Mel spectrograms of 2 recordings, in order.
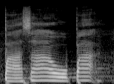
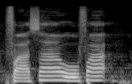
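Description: First: The word is said with P sounds. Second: The word is said with F sounds. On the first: The speaker calls it wrong. "Orang Sunda gak bisa ngomong F" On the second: The speaker calls it right. "ini fa bukan pa ya"

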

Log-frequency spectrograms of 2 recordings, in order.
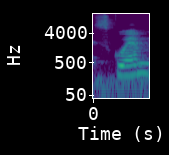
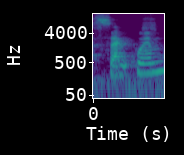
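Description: First: The name is said as one syllable. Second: The name is said as two syllables. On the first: The speaker calls it right. "I think that's how you say it, right?" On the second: The speaker calls it wrong.

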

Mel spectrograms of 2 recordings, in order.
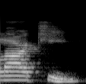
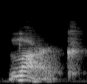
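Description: First: An extra vowel sound follows the final K. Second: The word ends cleanly on the K sound. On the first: The speaker calls it wrong. "cuidado para não falar larky" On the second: The speaker calls it right. "O K somente termina essa palavra"

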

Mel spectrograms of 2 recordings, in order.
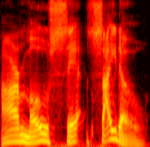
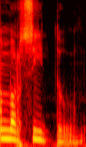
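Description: First: The r comes before the m. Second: The r comes after the m, lightly tapped. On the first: The speaker calls it wrong. "they'll say, armocito" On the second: The speaker calls it right. "you say it quickly, and it's almost like you don't even roll"

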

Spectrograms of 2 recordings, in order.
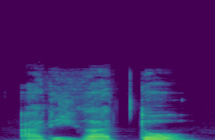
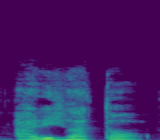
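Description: First: It uses the Kansai pattern, rising at the end. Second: It uses the standard Tokyo pitch pattern. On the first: "칸사이 쪽 아리가또. 아무래도 뒤쪽이 많이 올라간 느낌" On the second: "표준어는 아리가또"

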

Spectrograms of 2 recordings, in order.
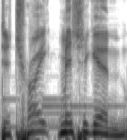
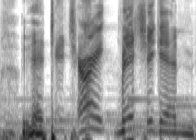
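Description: First: It is said in a plain, ordinary voice. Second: It is said in a gruff, crusty voice.

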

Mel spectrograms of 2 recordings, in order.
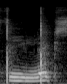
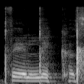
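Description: First: It is said plainly with two syllables. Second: It is said in a Chinese accent, with extra syllables. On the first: "two syllables" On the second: "if you pronounce it in a Chinese accent"

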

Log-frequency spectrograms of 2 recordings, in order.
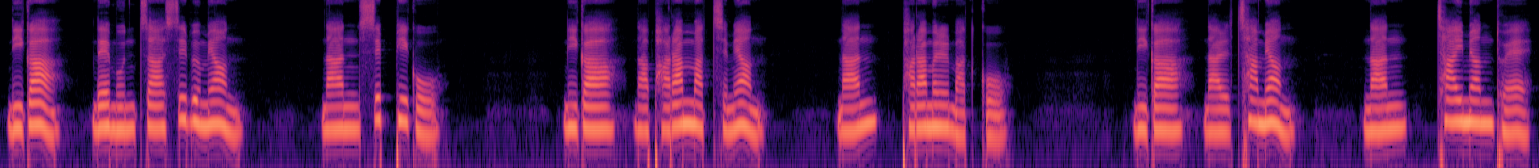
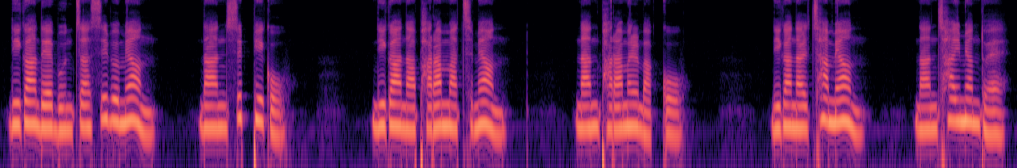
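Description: First: It is said slowly. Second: It is said at normal speed.

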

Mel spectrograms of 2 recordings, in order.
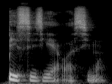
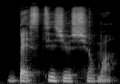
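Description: First: It is said angrily in Haitian Creole. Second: It is said in standard French.

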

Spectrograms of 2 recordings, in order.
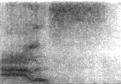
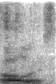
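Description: First: The name is said as 'Alice'. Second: The name is said as 'Olas'. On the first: The speaker calls it wrong. "they already mispronounced my last name" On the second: The speaker calls it right. "it's supposed to be [name]"

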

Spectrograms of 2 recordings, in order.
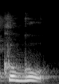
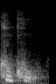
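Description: First: The second consonant is a g sound. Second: The second consonant is a k sound. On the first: The speaker calls it right. "They say kugu. The second k turns into a g" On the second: The speaker calls it wrong. "Somali doesn't say kuku. It's a bit harder to say kuku"

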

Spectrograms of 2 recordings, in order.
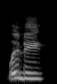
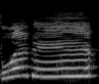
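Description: First: It is said flatly with little energy. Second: It is said loudly with big energy.

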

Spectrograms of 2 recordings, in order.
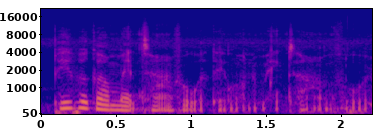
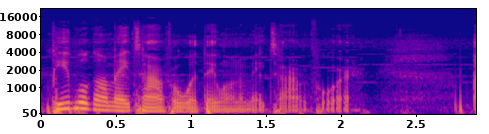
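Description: First: It is said at normal volume. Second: It is said louder.

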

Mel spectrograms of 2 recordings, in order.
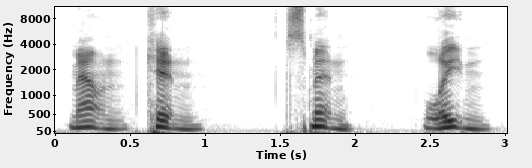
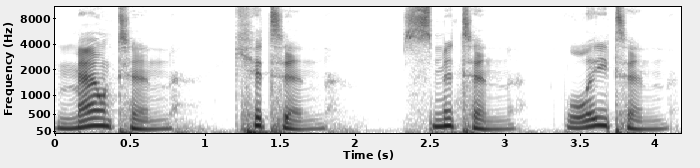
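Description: First: The T sounds are dropped, Utah style. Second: The T sounds are clearly pronounced.

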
